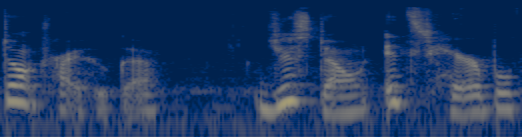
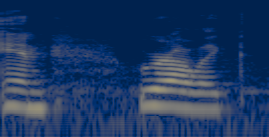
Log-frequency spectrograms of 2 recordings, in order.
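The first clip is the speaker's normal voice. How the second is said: ordinary talk, nothing marked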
